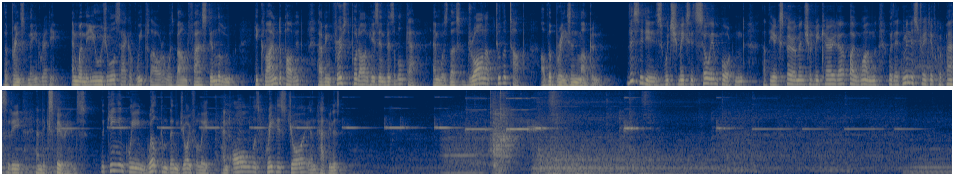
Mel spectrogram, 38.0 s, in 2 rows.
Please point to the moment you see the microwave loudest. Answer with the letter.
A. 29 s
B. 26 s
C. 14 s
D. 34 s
A.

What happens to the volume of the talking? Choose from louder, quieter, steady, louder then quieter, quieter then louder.
steady.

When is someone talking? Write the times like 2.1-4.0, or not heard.
0.0-25.8.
